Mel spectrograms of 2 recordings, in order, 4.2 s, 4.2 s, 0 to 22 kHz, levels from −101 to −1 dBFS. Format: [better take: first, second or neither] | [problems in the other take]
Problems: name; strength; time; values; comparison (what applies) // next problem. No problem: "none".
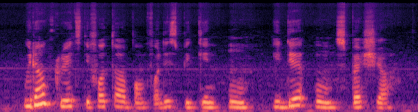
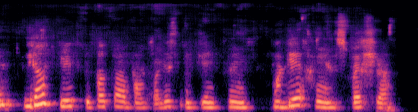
first | noise reduction (neural mask model Resemble Enhance denoiser)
